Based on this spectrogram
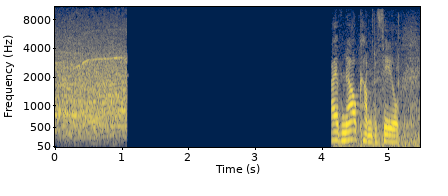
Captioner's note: cheers, applause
